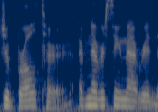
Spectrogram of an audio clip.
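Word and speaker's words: Gibraltar: here it's on the Iberian Peninsula and it's pronounced Gibralter I've never seen that written out anyway back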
